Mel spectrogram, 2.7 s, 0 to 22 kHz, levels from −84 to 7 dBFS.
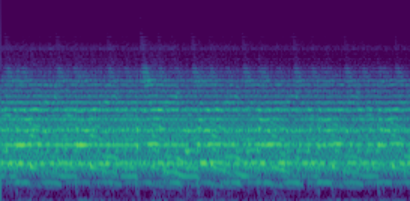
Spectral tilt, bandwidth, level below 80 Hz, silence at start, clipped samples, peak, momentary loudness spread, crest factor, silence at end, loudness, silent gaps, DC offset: -1 dB/octave; 9.4 kHz; -68 dBFS; 0 s; under 0.1%; -8 dBFS; 3 LU; 14 dB; 0 s; -20 LUFS; none; under 0.1%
